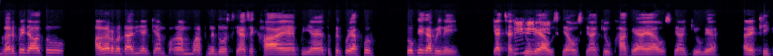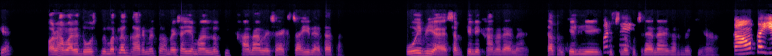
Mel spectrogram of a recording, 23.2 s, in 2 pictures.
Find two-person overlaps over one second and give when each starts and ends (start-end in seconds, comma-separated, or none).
none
